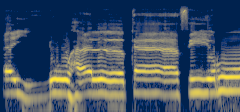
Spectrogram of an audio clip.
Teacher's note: হরফে ওয়াকফু হইলে মধ্যে আরজি তিন আলিফটা নিয়ে পড়িতে হয় তাই এই রুকে তিন আলিফ টেনে নুনকে সাকিন করতে হবে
